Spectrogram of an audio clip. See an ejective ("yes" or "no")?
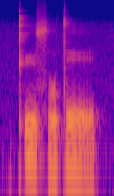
yes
